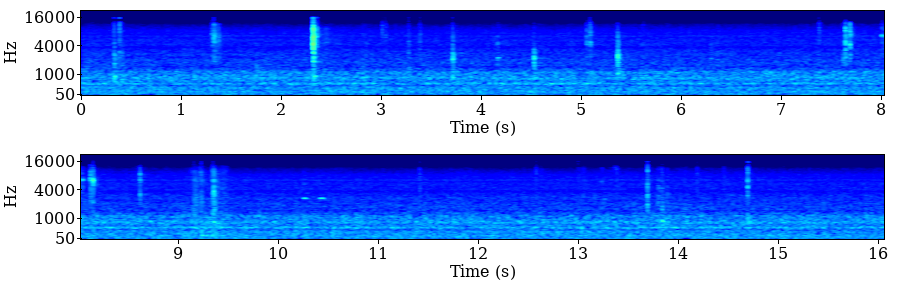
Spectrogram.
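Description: Steady drone of rooftop HVAC machinery running, with a faint steady hum, and scattered light clicks and taps as meter probes are handled at the open disconnect.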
